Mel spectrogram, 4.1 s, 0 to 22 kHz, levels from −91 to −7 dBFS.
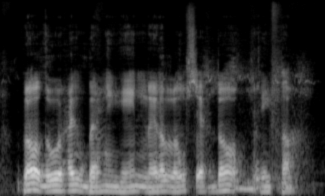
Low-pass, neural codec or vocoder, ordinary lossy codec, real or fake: none; codec, 44.1 kHz, 1.7 kbps, Pupu-Codec; none; fake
